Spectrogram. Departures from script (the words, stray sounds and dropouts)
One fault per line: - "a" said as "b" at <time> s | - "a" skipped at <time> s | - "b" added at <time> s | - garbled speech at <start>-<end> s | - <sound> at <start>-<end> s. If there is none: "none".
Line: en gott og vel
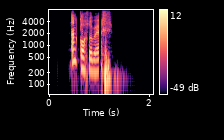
- dropout at 1.0-1.0 s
